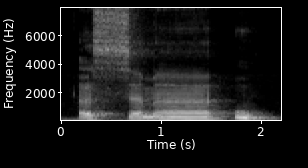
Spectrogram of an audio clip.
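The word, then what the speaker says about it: السماء: Dans ce cas-là, nous avons ici une Dhamma, nous le verrons plus tard, Inch'Allah, qui se prononce OU. As-sama'u, qui signifie le ciel.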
